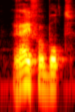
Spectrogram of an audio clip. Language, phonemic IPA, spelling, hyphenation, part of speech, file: Dutch, /ˈrɛi̯.vərˌbɔt/, rijverbod, rij‧ver‧bod, noun, Nl-rijverbod.ogg
- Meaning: driving ban (prohibition on driving)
